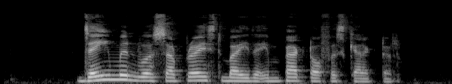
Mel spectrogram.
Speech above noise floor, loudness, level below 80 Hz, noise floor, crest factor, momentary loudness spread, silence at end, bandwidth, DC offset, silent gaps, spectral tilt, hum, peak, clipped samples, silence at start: 43 dB; -21 LUFS; -56 dBFS; -64 dBFS; 20 dB; 12 LU; 0.6 s; 11.5 kHz; under 0.1%; none; -5 dB/octave; none; -2 dBFS; under 0.1%; 0.8 s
